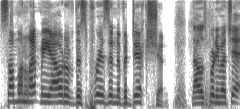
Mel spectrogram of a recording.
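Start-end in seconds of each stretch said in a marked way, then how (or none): 0.0-2.5 child's put-on grown-up voice. Imitating a wrestler's affected voice, like a kid doing an impression of an adult. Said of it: "like a kid doing an impression of an adult".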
